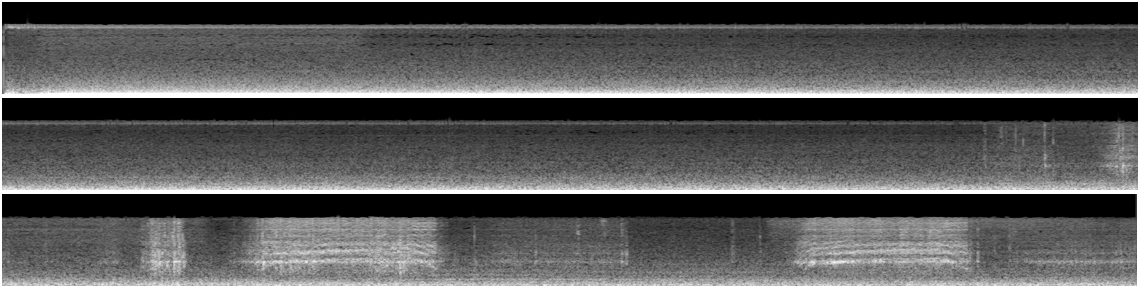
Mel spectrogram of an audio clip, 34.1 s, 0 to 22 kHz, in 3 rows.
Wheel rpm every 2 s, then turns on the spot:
0, 0, 0, 0, 0, 0, 0, 0, 0, 0, 0, 10, 40, 90, 20, 80, 40.
28-30 32-34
